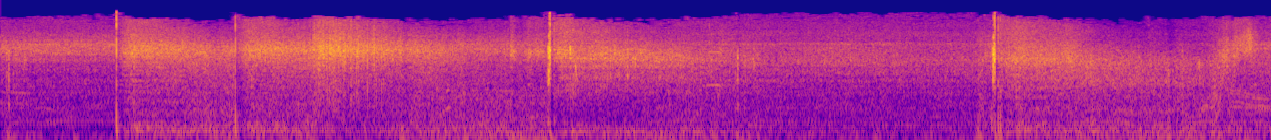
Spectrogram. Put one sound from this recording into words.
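Fireworks crackle and fizz as sparks burst.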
